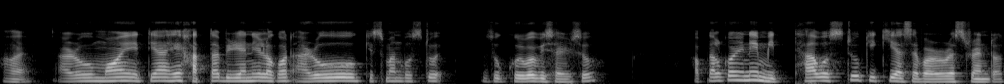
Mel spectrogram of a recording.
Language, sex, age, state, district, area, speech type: Assamese, male, 18-30, Assam, Biswanath, rural, spontaneous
